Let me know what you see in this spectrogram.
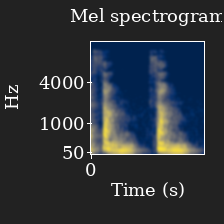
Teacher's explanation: e o B não é pronunciado, você não diz thumb, thumb, é thumb, thumb.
